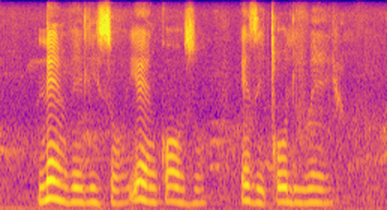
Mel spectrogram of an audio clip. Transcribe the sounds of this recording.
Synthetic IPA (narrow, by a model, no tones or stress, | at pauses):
nɛɱb̪vʱelisɔjɛːŋkʼɔzɔ | eziǀoliwɛːjɔ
